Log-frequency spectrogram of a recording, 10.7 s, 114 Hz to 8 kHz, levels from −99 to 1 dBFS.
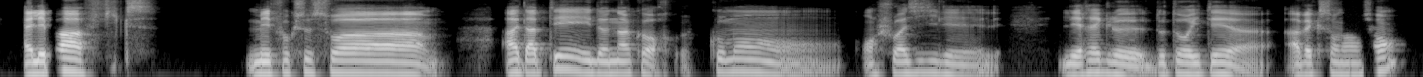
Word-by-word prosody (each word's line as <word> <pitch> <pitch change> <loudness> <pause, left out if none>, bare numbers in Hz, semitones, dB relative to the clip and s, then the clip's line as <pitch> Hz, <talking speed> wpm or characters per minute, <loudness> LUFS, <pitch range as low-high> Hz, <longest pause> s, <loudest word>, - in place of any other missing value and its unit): Elle 130 +1 +7
est 135 - +10
pas 160 -3 +8
fixe, 145 -3 -9 0.7
mais 135 +1 +3
faut 145 +2 -7
que - - -9
ce 155 - -4
soit 135 -4 +3 0.5
adapté 150 +4 +1
et 145 - 0
d'un 135 0 -2
accord, 135 0 -3
quoi. - - -22
Comment 150 - -7 0.2
on - - -7
on - - -11
choisit 135 +2 -5
les 115 -3 -9 0.4
les 120 - 0
règles 130 -5 -1
d'autorité, 125 0 -2
heu, 75 - -5 0.2
avec 125 +1 -2
son 130 -3 -6
enfant. 160 - -4
135 Hz, 145 wpm, -23 LUFS, 125-145 Hz, 0.7 s, est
